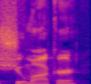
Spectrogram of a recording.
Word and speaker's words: Schumacher: and our newest David, I'm going to say Schumacher. It's spelled like shoemaker. Let me know if I'm saying that wrong.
